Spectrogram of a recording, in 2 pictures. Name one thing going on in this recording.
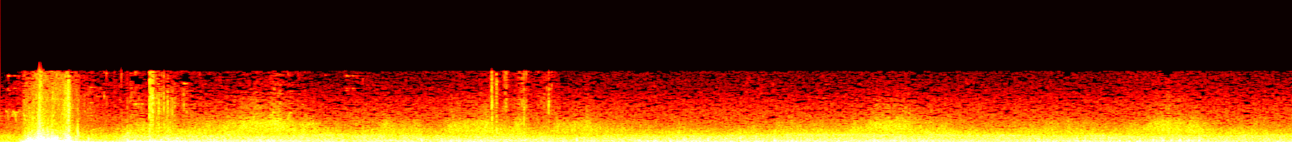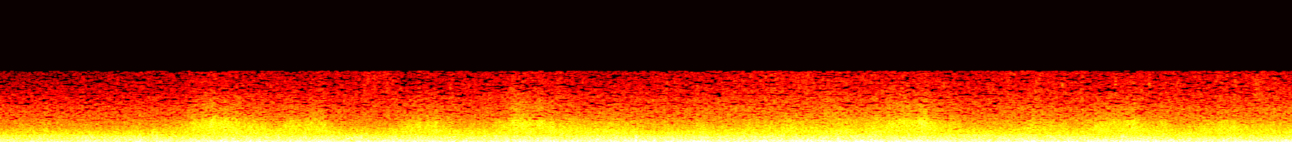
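Wind rushes steadily past a hang glider in flight.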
